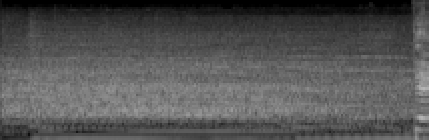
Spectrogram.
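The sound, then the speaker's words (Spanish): An audience shouts for joy together in one loud, sustained roar of many voices, with a steady low hum underneath and a brief sharp burst right at the end. “¿Qué tal si vamos ensayando un buen grito de alegría?”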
